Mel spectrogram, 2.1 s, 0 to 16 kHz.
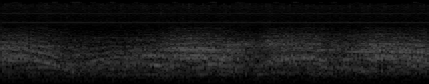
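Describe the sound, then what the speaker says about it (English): A 1987 wrestling arena crowd cheers and shouts to rally a beaten wrestler, a dense, steady wash of voices swelling slightly in waves. "Now the crowd trying to encourage Jeff Raitz to come back."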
